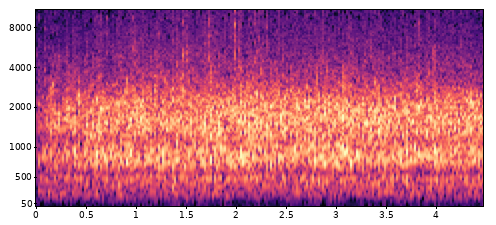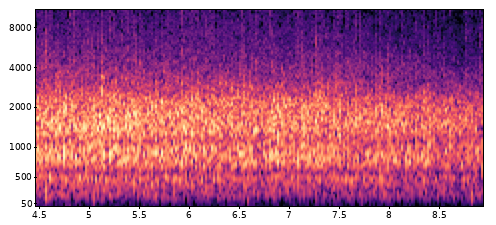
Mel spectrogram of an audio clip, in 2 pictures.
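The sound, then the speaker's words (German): A university lecture audience applauds steadily for about nine seconds, a dense, even wash of many hands clapping at a constant loudness with no voices. “Dafür meinen herzlichen Dank und dafür dürfen Sie ausnahmsweise in der Vorlesung klatschen, meine Damen und Herren.”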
